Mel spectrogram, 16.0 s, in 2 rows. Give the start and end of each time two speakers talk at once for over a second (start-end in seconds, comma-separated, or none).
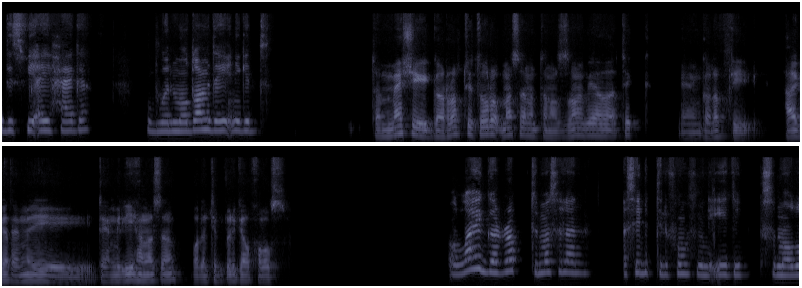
none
